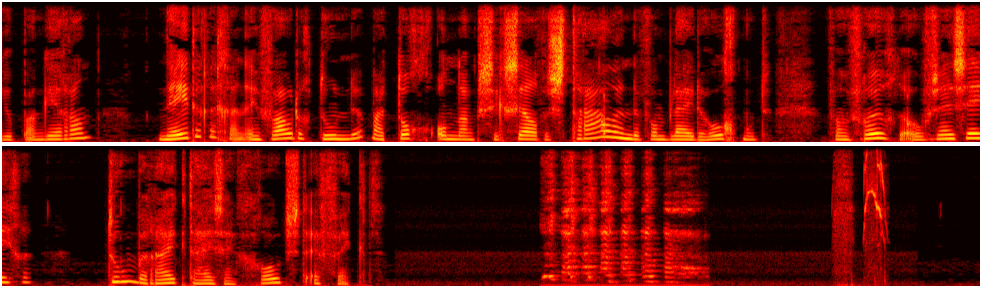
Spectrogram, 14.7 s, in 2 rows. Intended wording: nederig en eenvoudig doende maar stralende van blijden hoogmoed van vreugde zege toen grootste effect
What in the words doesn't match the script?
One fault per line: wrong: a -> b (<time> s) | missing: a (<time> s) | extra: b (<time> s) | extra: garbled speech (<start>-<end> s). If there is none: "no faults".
extra: toch ondanks zichzelven (2.9 s)
extra: over zijn (6.8 s)
extra: bereikte hij zijn (8.3 s)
